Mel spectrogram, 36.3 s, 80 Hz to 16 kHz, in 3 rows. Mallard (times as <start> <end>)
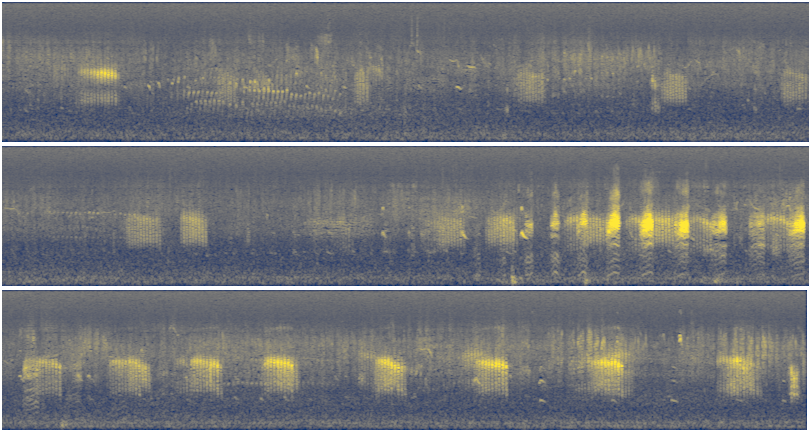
18.6 28.7, 31.2 32.4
